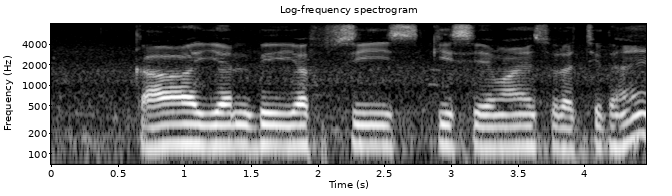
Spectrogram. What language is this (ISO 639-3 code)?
bho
